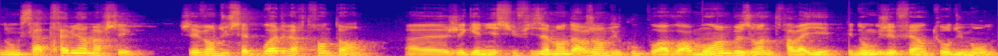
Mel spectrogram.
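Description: A man speaks in a plain, everyday voice. He sits at a medium pitch with ordinary pitch variation. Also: fairly quick pace. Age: 40s. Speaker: entrepreneur and school founder. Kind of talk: radio interview. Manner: talkative, fast.

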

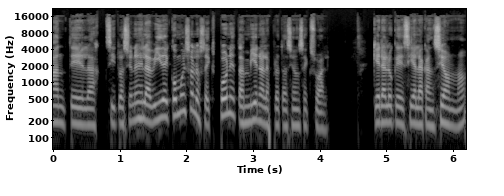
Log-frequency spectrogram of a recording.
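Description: A woman's voice with ordinary pitch variation and a dry, close sound with no echo. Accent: Uruguayan. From Uruguay. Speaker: social worker and singer. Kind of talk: interview. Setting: remote call.

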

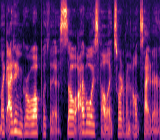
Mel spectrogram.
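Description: Captured in a very clean recording with a silent background, a woman with an Upper Midwest accent speaks at a medium pitch. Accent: Upper Midwest American. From US Midwest. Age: 30s. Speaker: ski mountaineer. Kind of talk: podcast interview.

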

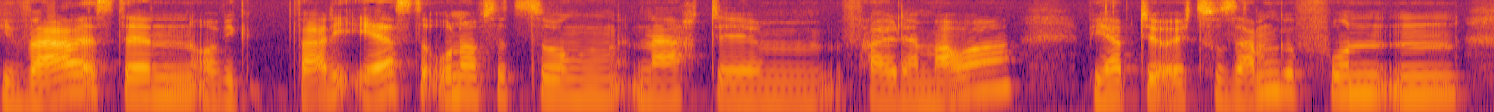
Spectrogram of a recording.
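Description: At a fairly slow pace, a woman with an unremarkable speaking voice talks at a medium pitch with fairly even intonation. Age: 30s. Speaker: university social media editor hosting podcast. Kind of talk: interview.

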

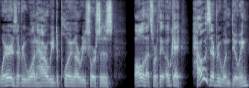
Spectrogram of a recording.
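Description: A man speaks at a medium pitch with fairly even intonation in a plain, everyday voice. The recording is very clean, with a silent background. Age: 40s. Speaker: podcast host and physician. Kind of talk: casual interview chat; scripted sponsor read.

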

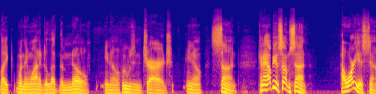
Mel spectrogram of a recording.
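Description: On a very clean recording with a silent background, a man with a fairly low pitch speaks in a plain, everyday voice at a moderate pace. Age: 40s. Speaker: podcast host. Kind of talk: casual chat.

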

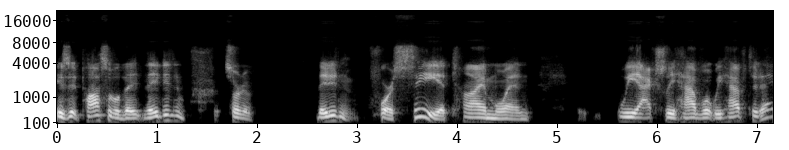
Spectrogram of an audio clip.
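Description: In a very clean recording with a silent background and a dry, close sound with no echo, a man with a normal speaking voice at medium pitch speaks at a moderate pace with fairly even intonation. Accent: Canadian. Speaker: podcast host. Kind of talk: interview.

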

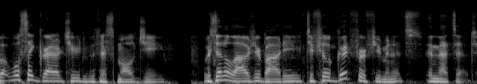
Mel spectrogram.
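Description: In a very clean recording with a silent background, a man with a medium pitch speaks in a bright, sharp tone with lively intonation. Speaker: podcast host and psychotherapist. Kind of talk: interview and self-help talk. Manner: fast talker; enthusiastic, laughs often.

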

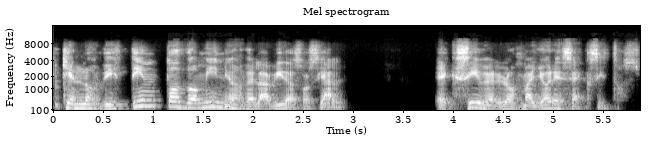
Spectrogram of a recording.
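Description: Speaking at a fairly slow pace, a man with a fairly high pitch uses lively intonation and shows vocal fry. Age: 70s. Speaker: sociologist and author. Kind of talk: interview.

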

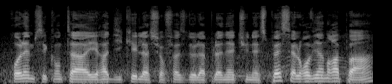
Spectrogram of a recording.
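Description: A very fast man's voice at medium pitch, with fairly even intonation over noticeable background noise. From Monaco. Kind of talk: interview.

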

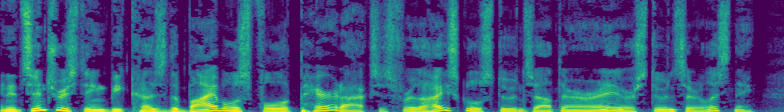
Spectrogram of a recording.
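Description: A man speaks very fast with a fairly high pitch and lively intonation. The sound is dry and close with no echo, on a very clean recording over a silent background. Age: 50s. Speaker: physician. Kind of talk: radio talk show discussion.

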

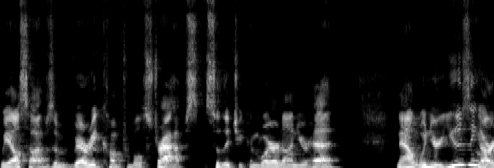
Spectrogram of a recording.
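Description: A man with an American accent speaks at a fairly quick pace in a plain, everyday voice. His pitch is fairly high, with ordinary pitch variation. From US West Coast. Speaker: sales executive. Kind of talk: interview conversation. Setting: remote call.

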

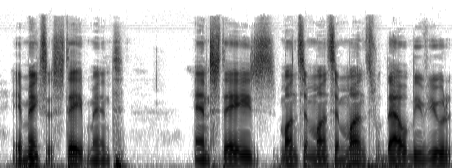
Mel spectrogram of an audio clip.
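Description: Against a quiet background, a man speaks at a moderate pace with a fairly low voice. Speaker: podcast host. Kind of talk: casual interview chat. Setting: outdoors in a park. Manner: animated, presentational.

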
